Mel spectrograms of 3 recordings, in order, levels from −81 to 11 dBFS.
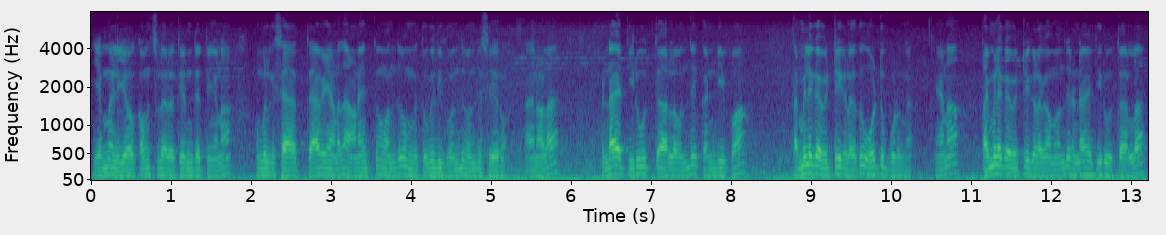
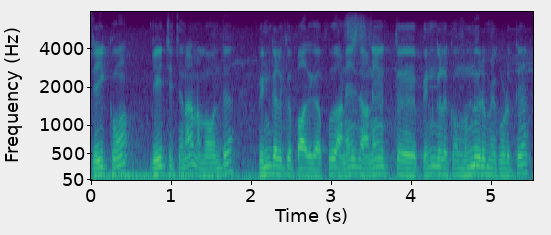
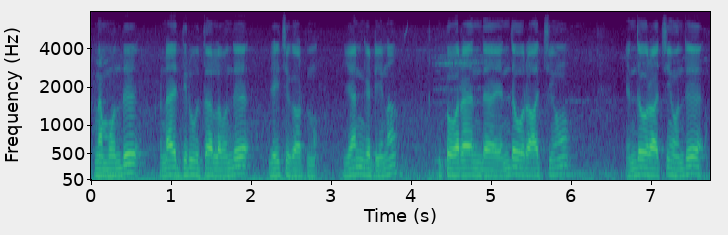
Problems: background sounds at intervals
